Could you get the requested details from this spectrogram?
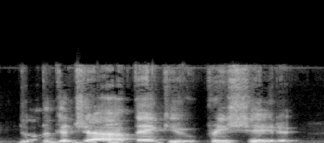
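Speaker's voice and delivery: put-on very strong, laid-on Jersey accent. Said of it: "that very Jersey accent".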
